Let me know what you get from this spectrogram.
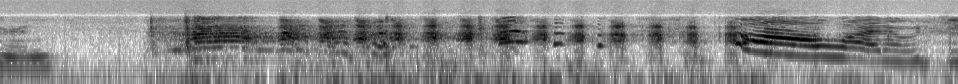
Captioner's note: laughing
